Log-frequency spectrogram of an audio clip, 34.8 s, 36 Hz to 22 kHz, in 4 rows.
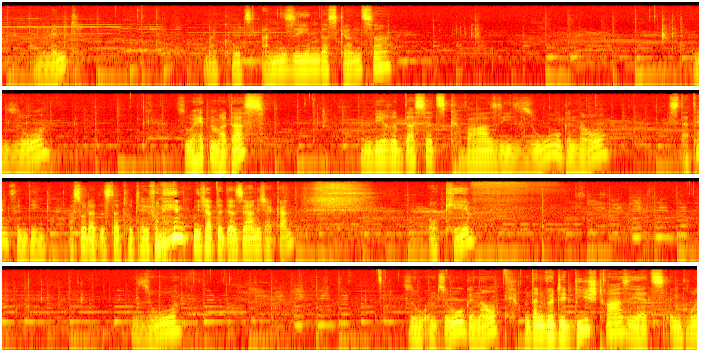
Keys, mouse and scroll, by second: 0.7 g, 2.1-6.2 drag, 5.9 r, 8.3-10.1 drag, 9.5-10.1 middle drag, 11.5 a, 12.9 KP_1, 17.5-20.5 middle drag, 22.0 KP_2, 23.2 KP_5, 24.0-26.6 middle drag, 28.7-32.3 middle drag, 29.4 a, 33.4 KP_7.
